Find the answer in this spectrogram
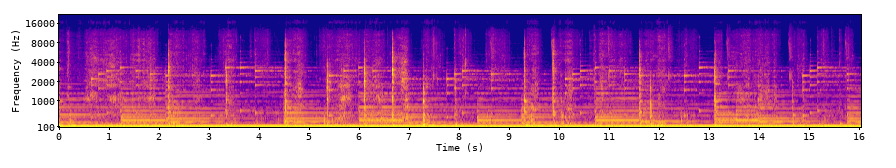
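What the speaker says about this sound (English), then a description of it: "So now I'm going to stir this around to coat the apples in the butter." Apples are stirred in butter in a skillet: repeated rubbing and scraping strokes of a utensil against the pan over a steady low hum, with no talk.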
